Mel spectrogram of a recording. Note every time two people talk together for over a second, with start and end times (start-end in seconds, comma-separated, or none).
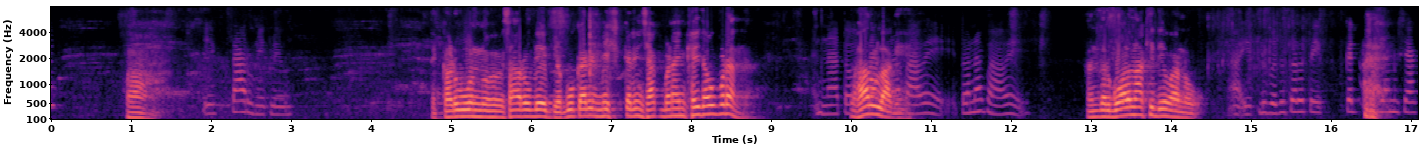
none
